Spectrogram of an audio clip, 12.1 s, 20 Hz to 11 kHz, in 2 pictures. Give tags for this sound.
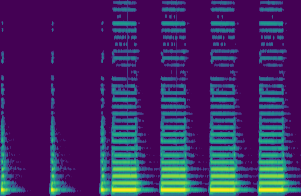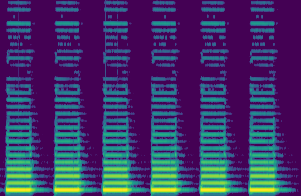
alarm
car
car-alarm
car-sound
mus152

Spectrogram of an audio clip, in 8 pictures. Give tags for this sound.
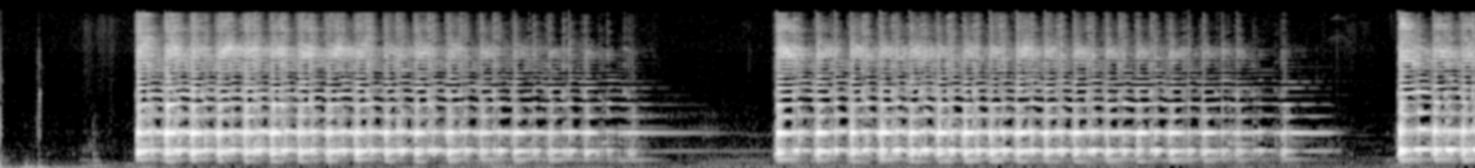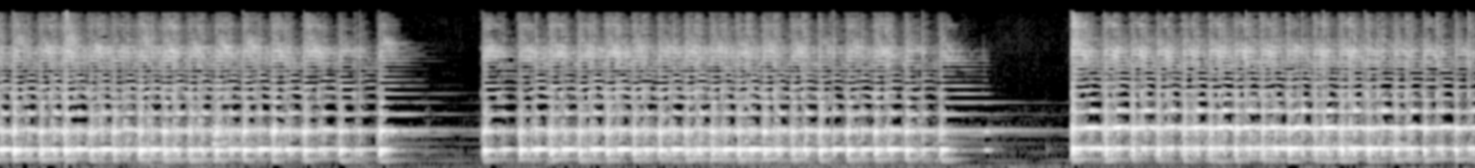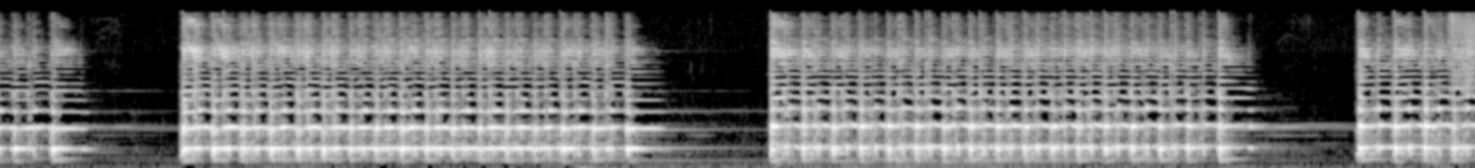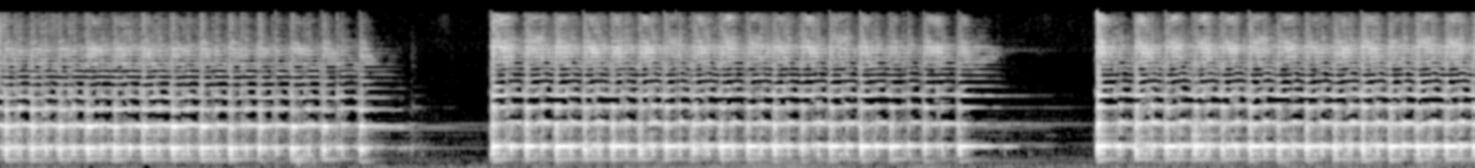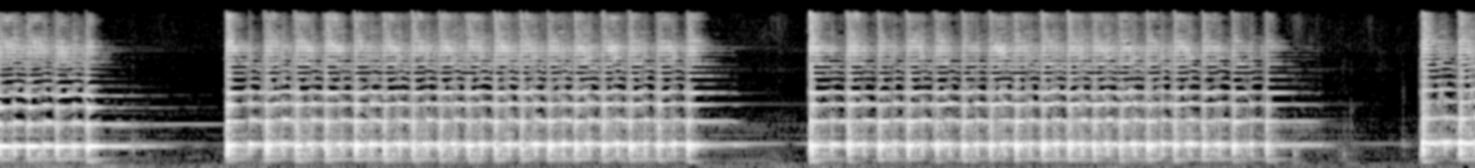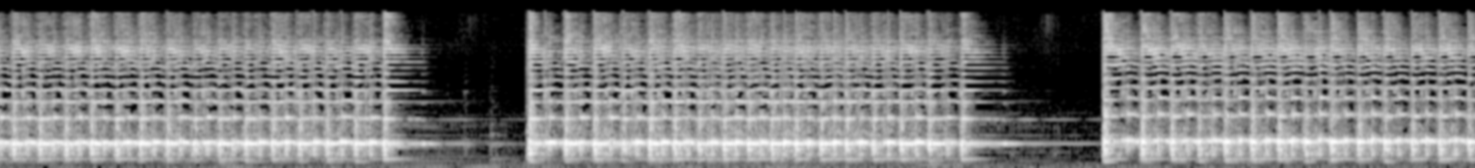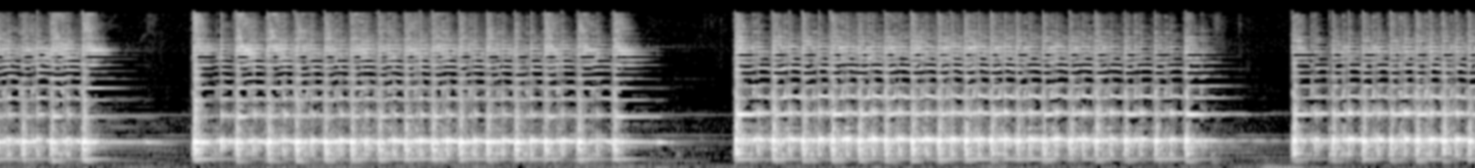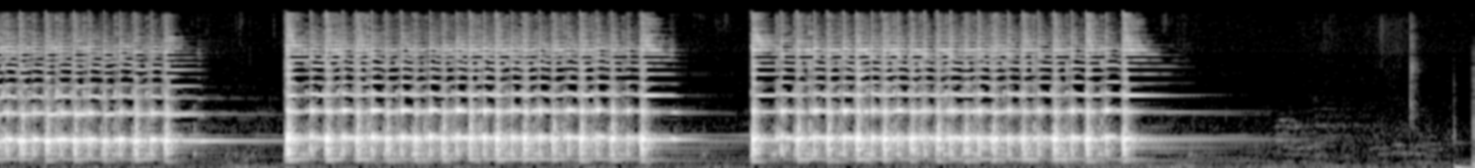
music
turkey
embellishments
tar
compmusic
makam

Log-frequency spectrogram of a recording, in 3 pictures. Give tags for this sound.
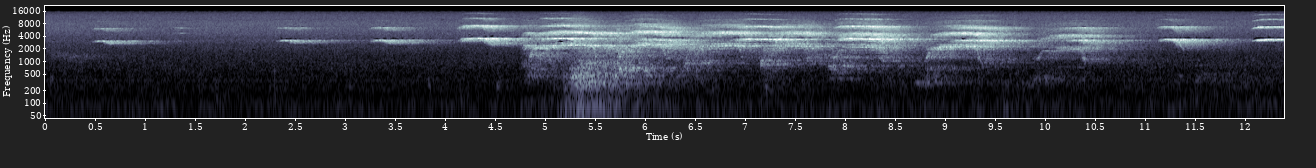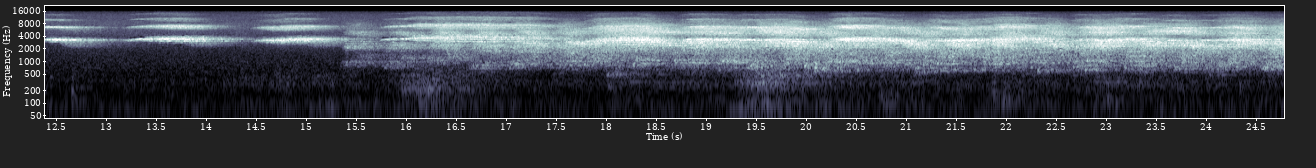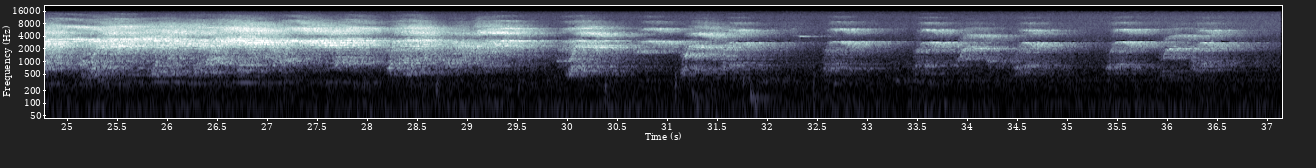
apes
bonobo
monkeys

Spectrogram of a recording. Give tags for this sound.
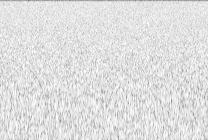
noise
whitenoise
white

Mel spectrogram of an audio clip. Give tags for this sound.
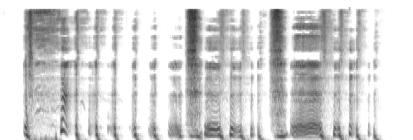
cry
crying
dnd
dungeonsanddragons
fantasy
podcast
roleplaying
rpg
sad
silly
sob
sobbing
whimper
whimpering

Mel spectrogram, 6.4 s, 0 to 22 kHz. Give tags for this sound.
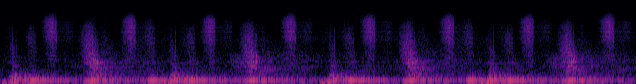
120bpm
ambience
atmosphere
electronic
guitar
loop
music
processed
rhythmic
synth

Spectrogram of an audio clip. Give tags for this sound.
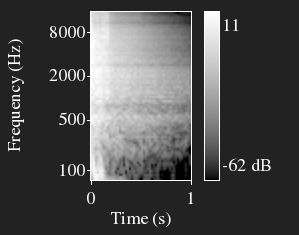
game
gun
gunshot
shot
video
videogame

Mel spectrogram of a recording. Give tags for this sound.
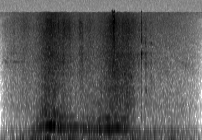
bamboo
swing
swinging
swish
whoosh
whooshing
woosh

